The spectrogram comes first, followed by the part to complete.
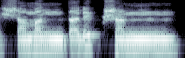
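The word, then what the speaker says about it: शमन्तरिक्षं: दूसरा, सर्वत्र संहिता में, संहिता पाठ में इसका सर्वत्र उच्चारण मकार ही नहीं करना चाहिए। तो यहाँ पर इसको रिक्षण ऐसा करेंगे, समंतरिक्षण।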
